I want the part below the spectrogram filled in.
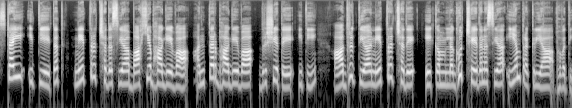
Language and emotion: Sanskrit, neutral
